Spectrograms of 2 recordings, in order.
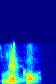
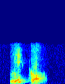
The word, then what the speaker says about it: Neko: She lived in Hawaii for a while, and then somehow she got the nickname of the Japanese word for cat, which is Neko. And N-E-K-O. But her parents they mispronounced it when they see it, you know, spelled out. And they call her Niko instead of Neko.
